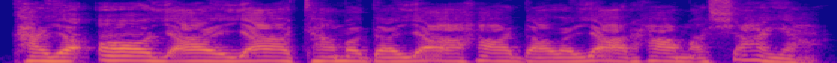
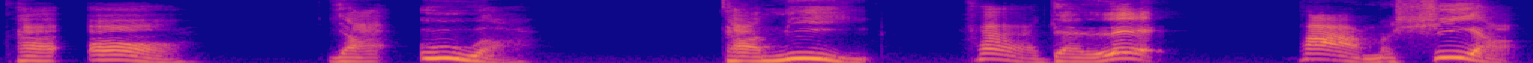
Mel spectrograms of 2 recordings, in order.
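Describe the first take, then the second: First: The words repeat one vowel sound throughout. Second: The words use a mix of different vowels. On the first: The speaker calls it right. "they are Ahayat, one sound" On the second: The speaker calls it wrong. "They're not one"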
